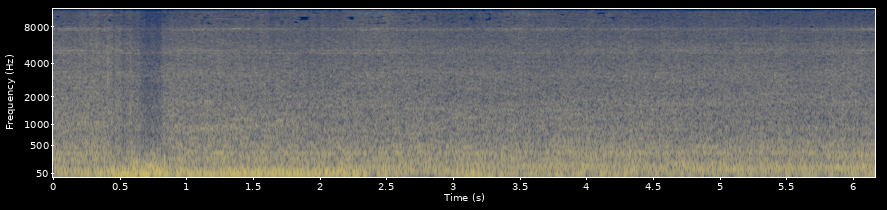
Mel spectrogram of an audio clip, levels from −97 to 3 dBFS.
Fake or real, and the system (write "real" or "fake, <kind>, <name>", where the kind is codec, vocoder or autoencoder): real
